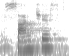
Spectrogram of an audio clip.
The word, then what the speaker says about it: Sanchez: Velia, V-E-L-I-A, Sanchez, S-A-N-C-H-E-Z, hyphen, R-U-I-Z.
